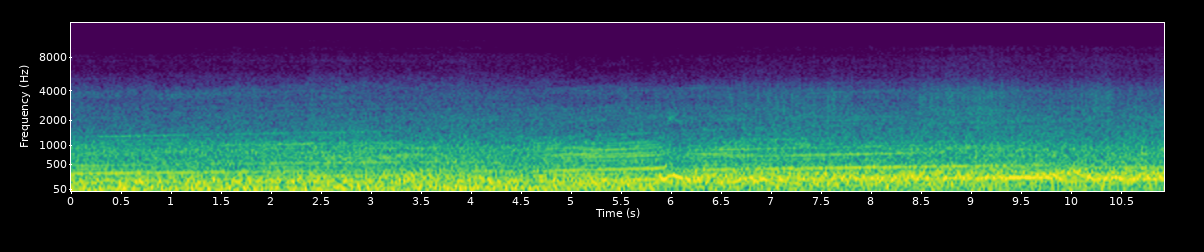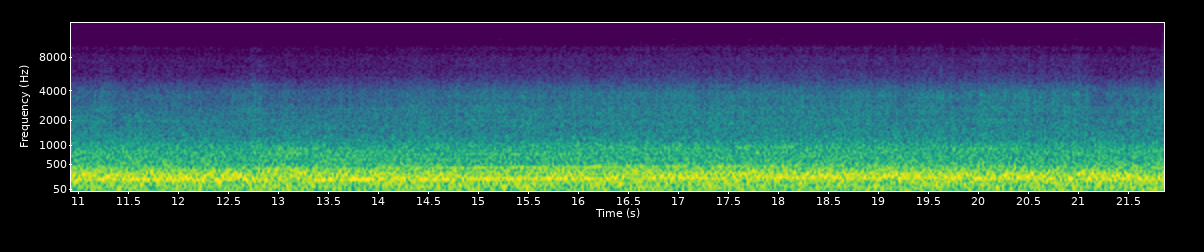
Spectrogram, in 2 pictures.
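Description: Honda CBR1000RR Fireblade's 999 cc inline-four engine accelerating under the rider, its pitch climbing through a gear, dropping at a gear change about six seconds in and climbing again, then holding a steadier pitch from about ten seconds. Heavy wind rushes over the microphone throughout.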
